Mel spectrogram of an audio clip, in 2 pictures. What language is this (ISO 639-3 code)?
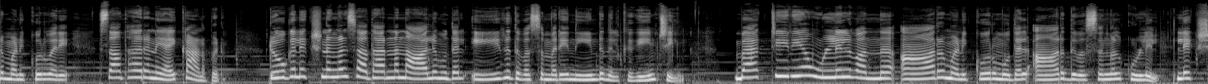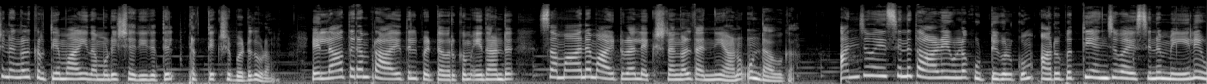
mal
